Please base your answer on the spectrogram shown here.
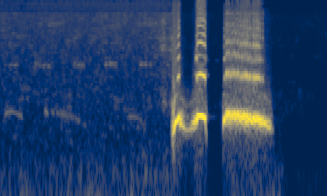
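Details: Spotted dove cooing to lure wild birds: faint distant coos first, then a loud close two-part phrase, a short wavering note followed after a pause by a long, full, steady coo, with low background rumble.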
